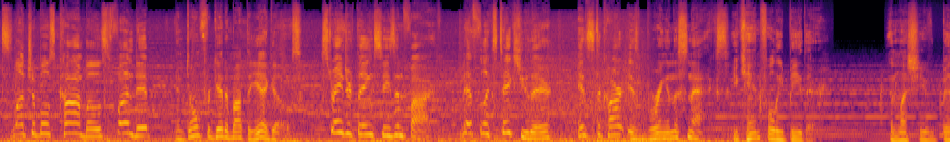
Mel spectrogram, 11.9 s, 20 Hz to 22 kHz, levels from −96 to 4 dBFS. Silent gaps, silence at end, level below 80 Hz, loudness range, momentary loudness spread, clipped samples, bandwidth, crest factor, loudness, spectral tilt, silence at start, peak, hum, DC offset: none; 0 s; -30 dBFS; 2 LU; 10 LU; under 0.1%; over 20 kHz; 18 dB; -16 LUFS; -3.5 dB/octave; 0 s; 0 dBFS; none; under 0.1%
